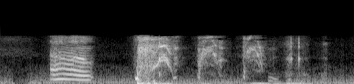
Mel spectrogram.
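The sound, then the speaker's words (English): A person coughs and gags: a strained, voiced retch, then a loud harsh cough burst followed by several shorter rough hacks over a few seconds. “Cough, cough, gag.”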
